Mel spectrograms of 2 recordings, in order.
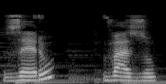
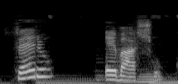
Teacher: O S simple e o Z son tamén sonoros en portugués, zero, vaso, fronte ao galego, cero e vaso.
